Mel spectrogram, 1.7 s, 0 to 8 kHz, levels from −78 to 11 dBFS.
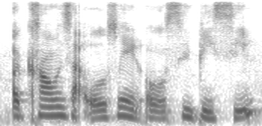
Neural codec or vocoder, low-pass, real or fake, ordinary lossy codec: codec, 16 kHz, 2 kbps, X-Codec, HuBERT features, trained on general audio; none; fake; none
